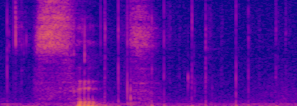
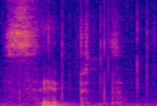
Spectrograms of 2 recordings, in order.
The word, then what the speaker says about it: sept: And here we have one set. Set. Set. So set. It's s P t. And here the silent letter is p. We don't say sept. Sept. It's set.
